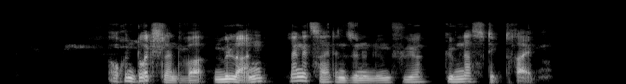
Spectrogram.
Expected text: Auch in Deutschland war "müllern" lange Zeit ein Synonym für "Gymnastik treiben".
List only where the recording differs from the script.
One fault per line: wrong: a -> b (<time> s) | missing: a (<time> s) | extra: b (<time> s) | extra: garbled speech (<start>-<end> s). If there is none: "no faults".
no faults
